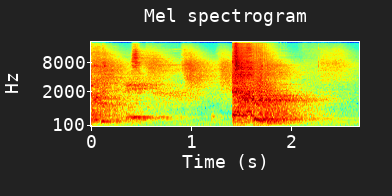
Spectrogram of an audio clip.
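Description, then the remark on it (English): A single loud, sharp cough bursts out, trailing off over about a second, preceded by quieter breathy vocal sounds. “Come on and cough all over.”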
